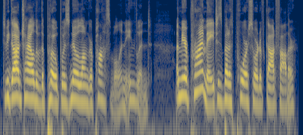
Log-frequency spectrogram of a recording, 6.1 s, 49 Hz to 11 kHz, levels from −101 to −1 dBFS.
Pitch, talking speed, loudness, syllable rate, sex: 190 Hz, 215 wpm, -19 LUFS, 6.0 syllables/s, female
